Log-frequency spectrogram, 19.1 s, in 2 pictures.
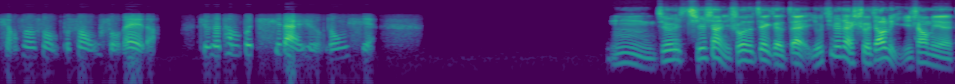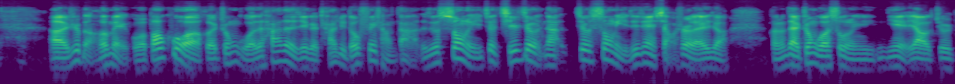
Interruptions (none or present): none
